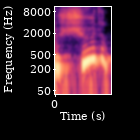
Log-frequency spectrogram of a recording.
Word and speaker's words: should: 얘기하고 싶으면 You should come 드 발음은 살살 혹은 발음하지 않고 You should come이 아니라 You should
